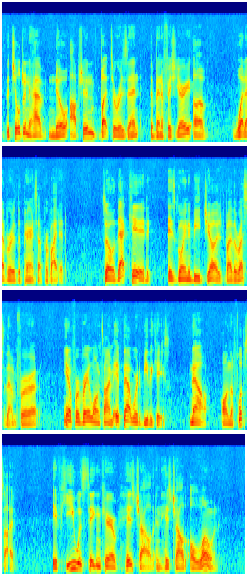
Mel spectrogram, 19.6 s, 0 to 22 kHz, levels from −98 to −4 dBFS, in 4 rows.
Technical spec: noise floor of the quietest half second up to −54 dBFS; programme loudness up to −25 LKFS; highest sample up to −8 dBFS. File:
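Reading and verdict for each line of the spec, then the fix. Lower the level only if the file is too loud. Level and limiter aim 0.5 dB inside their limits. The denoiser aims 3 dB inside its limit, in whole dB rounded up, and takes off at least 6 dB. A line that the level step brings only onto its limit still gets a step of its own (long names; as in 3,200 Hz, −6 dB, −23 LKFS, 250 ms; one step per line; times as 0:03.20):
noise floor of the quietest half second −50 dBFS: out of spec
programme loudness −22.5 LKFS: out of spec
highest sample −3.5 dBFS: out of spec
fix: broadband denoise 6 dB, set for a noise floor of −50 dBFS
level −3 dB
brickwall limiter −8.5 dBFS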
